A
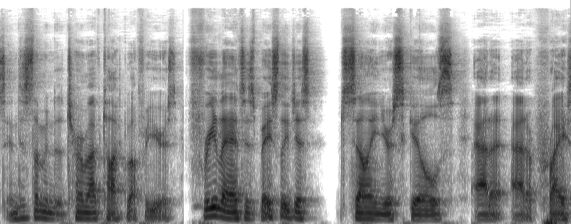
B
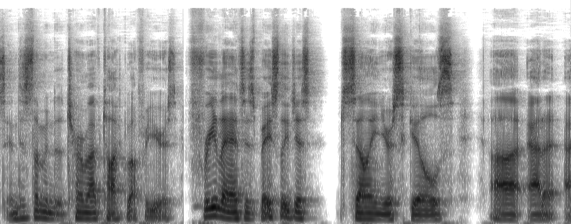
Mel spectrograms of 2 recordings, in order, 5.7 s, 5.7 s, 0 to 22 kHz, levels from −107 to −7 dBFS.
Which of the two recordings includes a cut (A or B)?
A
